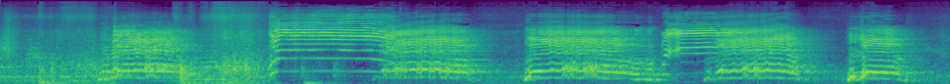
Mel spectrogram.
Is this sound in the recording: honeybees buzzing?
no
